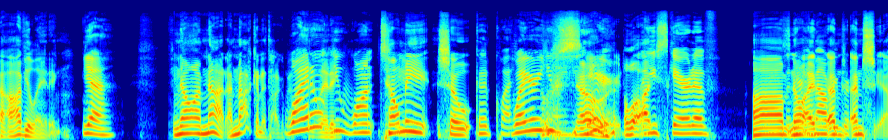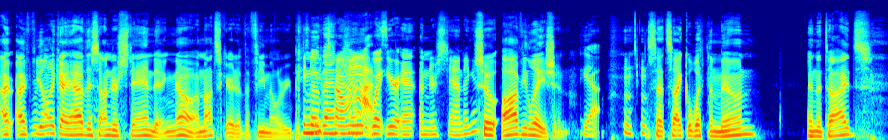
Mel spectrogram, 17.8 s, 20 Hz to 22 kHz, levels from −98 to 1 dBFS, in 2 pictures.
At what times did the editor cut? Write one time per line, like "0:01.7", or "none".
none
